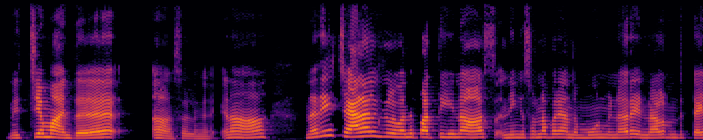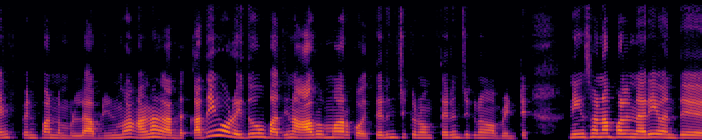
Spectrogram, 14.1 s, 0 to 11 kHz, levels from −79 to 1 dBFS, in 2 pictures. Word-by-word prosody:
நிச்சயமா 265 +6 +3
இந்த 195 -2 -1 0.8
ஆ - - +1 0.2
சொல்லுங்க. 165 -2 -11 0.2
ஏன்னா 240 +2 0 0.7
நிறைய 320 +9 +2
சேனல்களை 300 0 +7
வந்து 270 +1 0
பாத்தீங்கன்னா 260 0 +2 0.2
ஸ் - - -15
நீங்க 235 0 -6
சொன்னா 245 +1 -4
போல 255 0 -1
அந்த 220 - -7
3 230 +1 -6
மணி 225 0 -7
நேரம் 240 +2 0
என்னால 220 +1 -2
வந்து 230 0 -12
டைம் 220 +3 0
ஸ்பெண்ட் 215 -1 -11
பண்ண 220 -2 -4
முடில. 190 0 -7
அப்டின்னம்போ, 200 +8 -6
ஆனா 245 +6 +2 0.2
அந்த 200 -1 -9
கதையோட 350 - +1
இதுவும் 275 +1 -5
பாத்தீங்கன்னா, 225 0 0
ஆர்வமா 240 +1 +1
இருக்கும். 195 -6 -6
தெரிஞ்சிக்கணும், 230 -1 -7
தெரிஞ்சுக்கணும் 215 -1 -7
அப்டின்ட்டு. 185 +1 -11 0.4
நீங்க 260 +1 -2
சொன்னா 275 0 +3
போல 265 -1 +2
நிறைய 255 +2 +1
வந்து 225 0 -4
230 Hz, 165 wpm, -23 LUFS, 215-260 Hz, 0.8 s, சேனல்களை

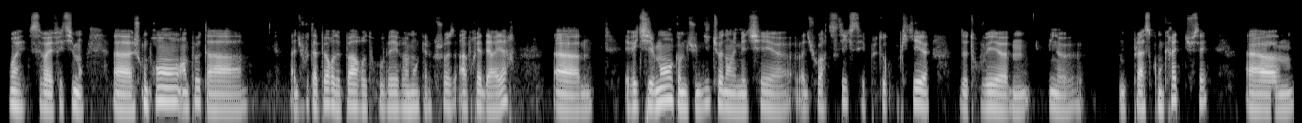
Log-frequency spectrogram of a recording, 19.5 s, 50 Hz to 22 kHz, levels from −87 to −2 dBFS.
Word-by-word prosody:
Ouais, 120 -3 +1
c'est - - -4
vrai, 110 -2 +5
effectivement, 115 0 -2 0.5
heu, 105 -2 +7
je - - -3
comprends 145 +1 +3
un 115 - +1
peu, 140 +4 -4
tu - - -6
as 100 0 +2 0.7
bah, 100 - -3
du 105 - -7
coup 140 - -11
tu - - -8
as - - +2
peur 130 +3 +1
de 110 - -2
pas 120 +3 +3
retrouver 110 0 -4
vraiment 110 +1 -3
quelque 110 +1 -12
chose 120 -2 -4
après 115 +1 0
derrière, 105 +7 +1 0.6
hem, 100 0 +5 0.5
effectivement 125 +7 +3
comme 115 -5 0
tu 110 - -5
le 110 - -4
dis, 135 +2 -6
tu - - -3
vois 125 - +3
dans 115 -1 0
les 105 - -2
métiers, 105 +2 +1
heu, 105 +1 -5 0.2
bah - - -5
du - - -8
coup - - -3
artistique - - -7
c'est 485 - -8
plutôt - - -8
compliqué, 130 -2 -1
heu, 115 - +1 0.5
de 110 - -3
trouver, 115 0 -1
heu, 100 -1 +3
mmh, 100 0 -5 0.3
une, 115 -2 -2
heu, 100 +4 -7 0.7
une 110 - -8
place 110 0 +2
concrète, 140 +7 -2
tu - - -7
sais? 140 +2 -3 0.6
Hem 105 0 +4
110 Hz, 175 wpm, -25 LUFS, 105-120 Hz, 0.7 s, heu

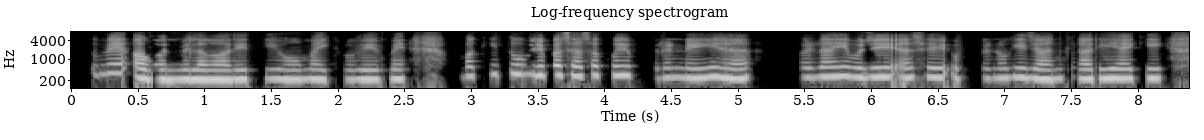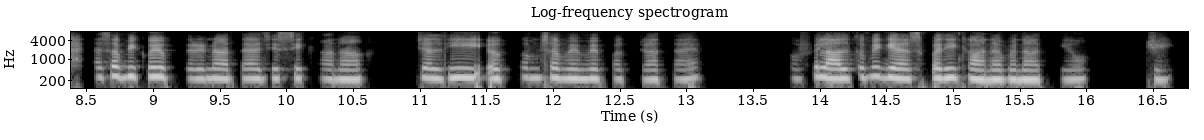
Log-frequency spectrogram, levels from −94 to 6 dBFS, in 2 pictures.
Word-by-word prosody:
तो 320 - -15
मैं 360 +1 +1
अवन 230 -2 +4
में 230 - +3
लगा 225 -1 +4
लेती 225 +1 -2
हूँ, 225 -1 0
माइक्रोवेव 225 -1 -1
में। 235 0 +1 0.4
बाकी 290 +3 -5
तो 340 -1 0
मेरे 310 -2 +2
पास 315 0 +4
ऐसा 295 +1 +2
कोई 310 0 +1
उपकरण 260 -3 -7
नहीं 260 +2 +2
है 245 -1 +3 0.4
और 265 0 -5
ना 275 +1 0
ही 285 +1 +3
मुझे 270 0 +3
ऐसे 265 -1 +1
उपकरणों 250 0 -7
की 265 0 0
जानकारी 240 0 +1
है 245 0 +4
कि 245 +1 -2 0.4
ऐसा 280 +2 +3
भी - - +6
कोई 280 +1 +4
उपकरण 240 -2 -3
आता 240 0 -1
है 240 - +1
जिससे 245 +1 -4
खाना 230 -2 -2 0.4
जल्दी 255 +1 +2
अ, - - 0
कम 255 +2 -6
समय 245 -2 +1
में 240 +1 +2
पक 235 0 -13
जाता 225 +1 -7
है। 240 +3 -6 0.7
और 240 - -15
फिलहाल 245 -1 +4
तो 265 - -2
मैं 280 -1 0
गैस 245 -2 +4
पर 250 - +3
ही 255 - +4
खाना 225 -1 +3
बनाती 220 0 -1
हूँ। 225 +1 -5 0.5
जी। 220 0 -7
245 Hz, 195 wpm, -23 LUFS, 230-265 Hz, 0.7 s, भी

